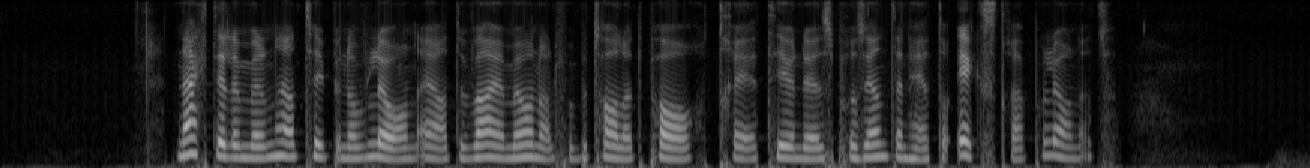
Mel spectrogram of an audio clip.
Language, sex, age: Swedish, female, 26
